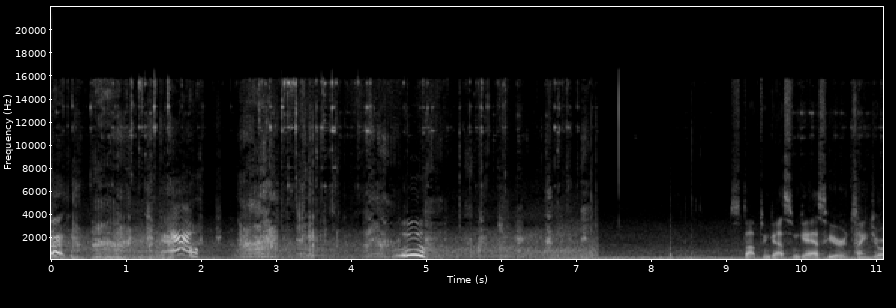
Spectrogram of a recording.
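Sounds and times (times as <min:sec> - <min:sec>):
dog whining: 0:00.0 - 0:07.3.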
